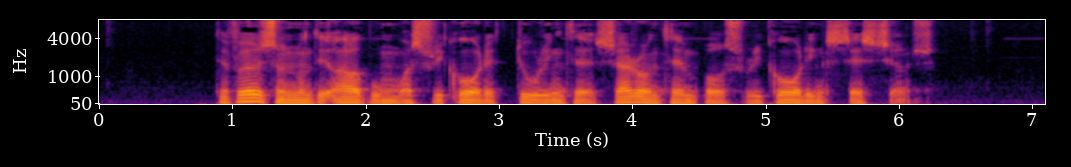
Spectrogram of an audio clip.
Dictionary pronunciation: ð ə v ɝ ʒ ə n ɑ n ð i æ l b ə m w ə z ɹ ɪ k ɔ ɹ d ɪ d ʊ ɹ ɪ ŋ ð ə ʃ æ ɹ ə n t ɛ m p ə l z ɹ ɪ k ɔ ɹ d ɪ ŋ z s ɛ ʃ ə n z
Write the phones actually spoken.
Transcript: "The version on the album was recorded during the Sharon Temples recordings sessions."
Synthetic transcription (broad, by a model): ð ə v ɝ s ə n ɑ n ð i æ l b ə m w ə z ɹ ɪ k ɔ ɹ d ɪ d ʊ ɹ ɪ ŋ ð ə s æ ɹ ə n t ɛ m p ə l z ɹ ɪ k ɔ ɹ d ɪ ŋ s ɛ s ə n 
